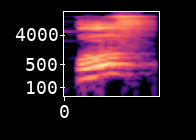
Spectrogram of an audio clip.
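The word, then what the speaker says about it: ق: কোফ উচ্চারণ করার সময় জিহ্বার ঘোড়া, জিহ্বার গোড়া তার বরাবর উপরে তালুর সঙ্গে লাগাইয়া, জিহ্বার গোড়া গিয়ে উপরে তালুর সঙ্গে লাগবে। কোফ কোফ কোফ।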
